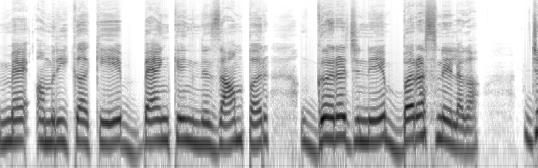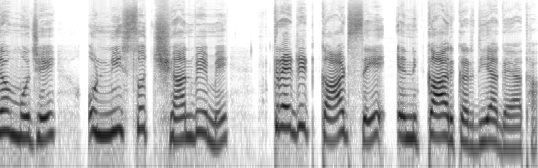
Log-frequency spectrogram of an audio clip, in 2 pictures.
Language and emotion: Urdu, angry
